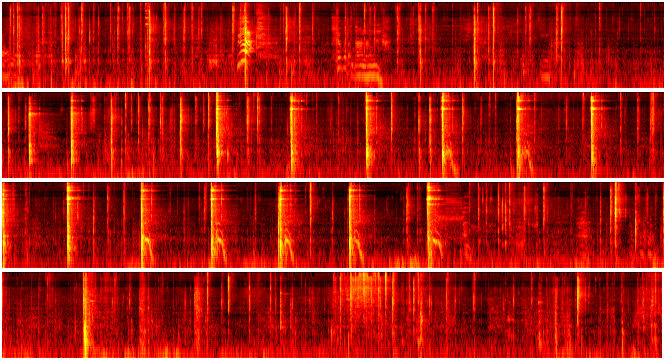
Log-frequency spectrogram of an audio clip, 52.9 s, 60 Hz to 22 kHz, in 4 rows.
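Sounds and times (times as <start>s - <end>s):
axe striking log: 14.6s - 15.5s, 17.6s - 17.8s, 19.0s - 19.3s, 20.5s - 20.8s, 22.0s - 22.4s, 23.6s - 23.9s, 25.0s - 25.3s, 26.5s - 26.8s, 27.8s - 28.1s, 29.2s - 29.6s, 30.6s - 31.0s, 32.0s - 32.4s, 33.4s - 33.8s, 35.0s - 35.4s, 41.3s - 41.7s.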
